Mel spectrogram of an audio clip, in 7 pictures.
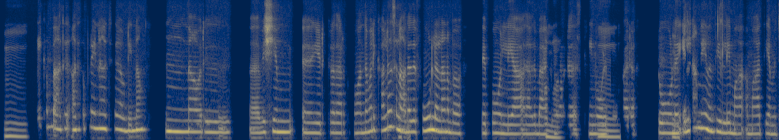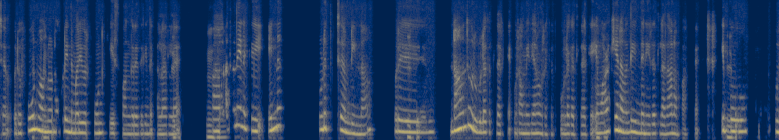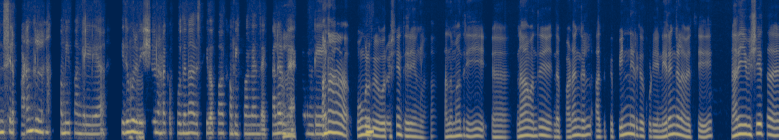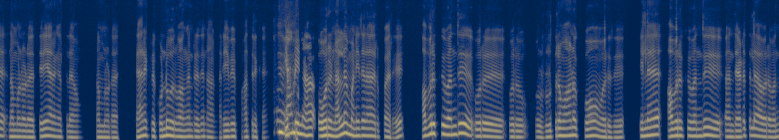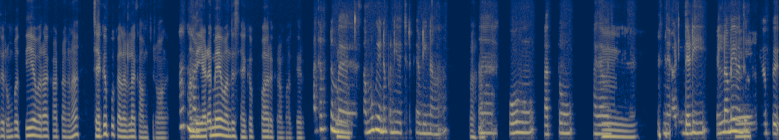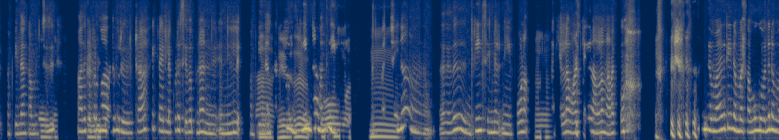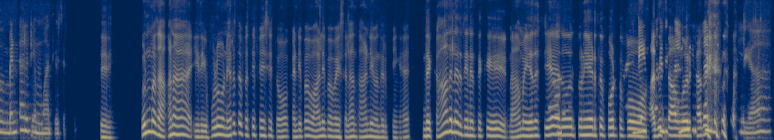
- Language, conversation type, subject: Tamil, podcast, உங்கள் மனநிலையை ஒரே ஒரு வண்ணத்தில் விவரிக்க வேண்டுமென்றால், அது எந்த வண்ணம்?
- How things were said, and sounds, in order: tapping; static; other background noise; drawn out: "ஒரு"; other noise; distorted speech; in English: "பேக்ரவுண்ட் ஸ்க்ரீன்ஹோல்ட் பேப்பரு. டோனு"; unintelligible speech; in English: "கேஸ்"; drawn out: "ஒரு"; breath; in English: "கலர் ப பேக்ரவுண்டே"; in English: "டைரக்டர்"; laugh; mechanical hum; in English: "டிராஃபிக் லைட்ல"; in English: "கிரீன்"; in English: "கிரீன் சிக்னல்"; laughing while speaking: "நல்லா நடக்கும்"; laugh; in English: "மென்டாலிட்டியா"; laughing while speaking: "அவங்க ஒரு கதை"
